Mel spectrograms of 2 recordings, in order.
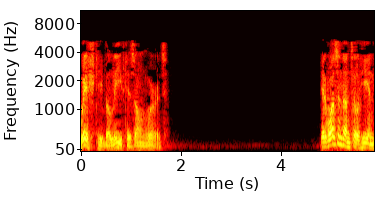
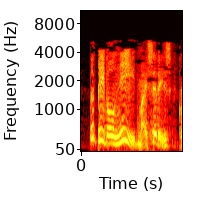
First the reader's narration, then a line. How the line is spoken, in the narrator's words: cried the architect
